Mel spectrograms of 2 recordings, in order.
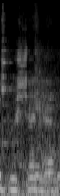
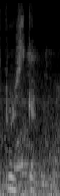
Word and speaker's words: bruschetta: I said it right, but Americans say it wrong. What do they say? Toast. And then, oh, I don't know. They say bruschetta, but it's bruschetta.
